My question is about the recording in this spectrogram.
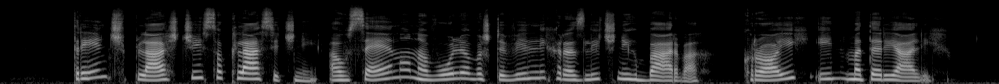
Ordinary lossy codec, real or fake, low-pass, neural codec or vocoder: none; real; 19.8 kHz; none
